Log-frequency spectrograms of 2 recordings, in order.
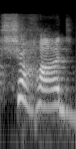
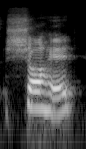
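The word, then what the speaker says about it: Shahed: Okay, it's not Shahad drones, you fool. It's Shahid or Shahid. It's Shahid drones. It's pronounced. It's not Shahad. It's Shahid.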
